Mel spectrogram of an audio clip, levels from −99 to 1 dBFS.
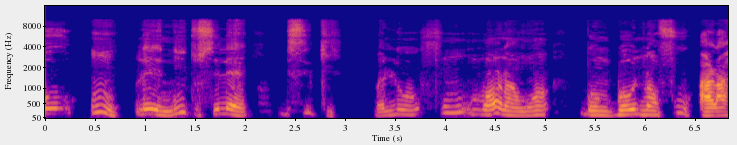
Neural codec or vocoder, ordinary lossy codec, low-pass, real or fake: vocoder, 22.05 kHz, 80 mel bands, Vocos; none; 9.9 kHz; fake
